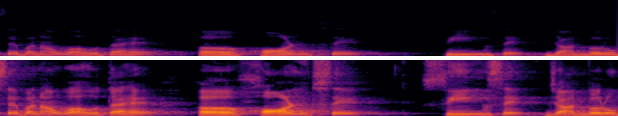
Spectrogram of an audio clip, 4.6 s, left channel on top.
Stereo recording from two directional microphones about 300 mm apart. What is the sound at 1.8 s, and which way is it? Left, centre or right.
Speech, right.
